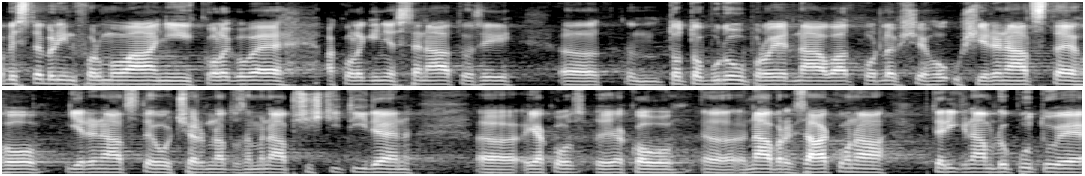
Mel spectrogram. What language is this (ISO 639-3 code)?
ces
